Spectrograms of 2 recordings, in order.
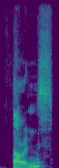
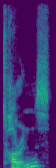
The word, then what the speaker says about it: Thorens: So Americans say Thorens and Germans say Torrens. So I bought a Thorens turntable.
